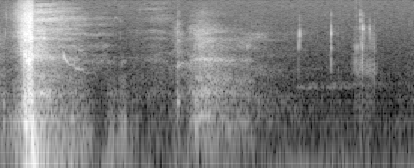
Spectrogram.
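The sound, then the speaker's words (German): Uke the pet breathes audibly: a sharp snuffling exhale at the start, then softer, raspy breaths and faint wheezy sniffs, with no one talking. “Uke hört man atmen.”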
